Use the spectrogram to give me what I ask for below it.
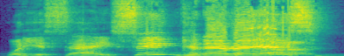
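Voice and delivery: very high, loud, slow taunt; gleeful king. Acted. King mocking the party as canaries, loud and high. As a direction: crow it like a delighted tyrant.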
